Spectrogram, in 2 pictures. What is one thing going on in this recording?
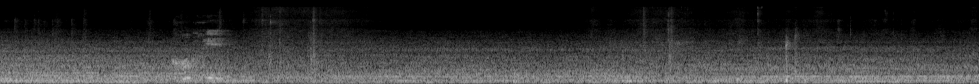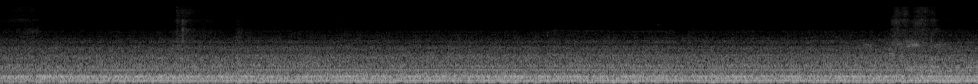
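A bus engine idles nearby with a steady low hum.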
